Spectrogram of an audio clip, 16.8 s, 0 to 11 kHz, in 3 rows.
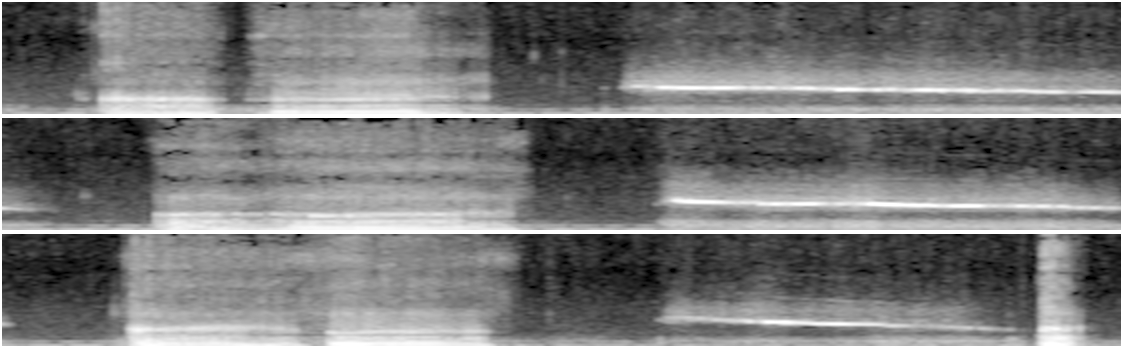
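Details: Exhausted animal sleeping on its tummy, snoring rhythmically: rough snorting inhalations alternate with whistling exhalations, about 4 cycles in 17 seconds.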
